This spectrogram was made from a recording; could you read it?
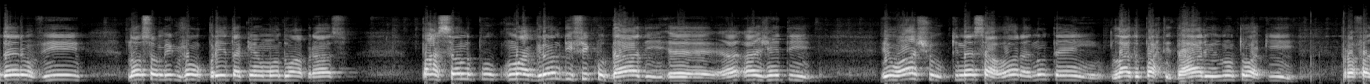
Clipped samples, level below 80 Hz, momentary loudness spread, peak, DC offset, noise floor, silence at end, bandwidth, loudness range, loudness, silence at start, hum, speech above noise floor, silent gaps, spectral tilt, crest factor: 0.6%; -52 dBFS; 8 LU; 0 dBFS; under 0.1%; -39 dBFS; 0 s; 10.5 kHz; 2 LU; -10 LUFS; 0 s; none; 29 dB; none; -3.5 dB/octave; 10 dB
